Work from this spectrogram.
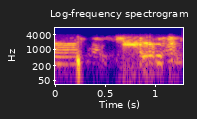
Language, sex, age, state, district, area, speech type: Tamil, female, 18-30, Tamil Nadu, Cuddalore, rural, conversation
